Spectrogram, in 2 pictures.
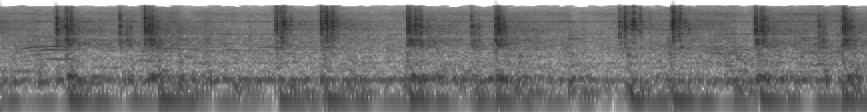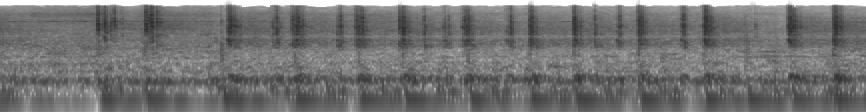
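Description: Polynesian drumming: quick, sharp wooden strikes in a fast rhythm over a steady low drum beat.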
